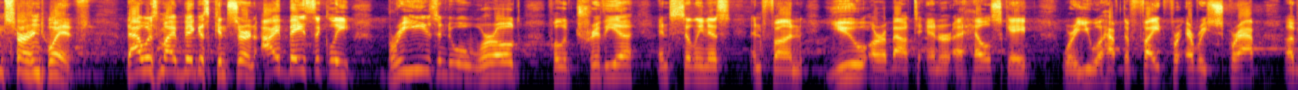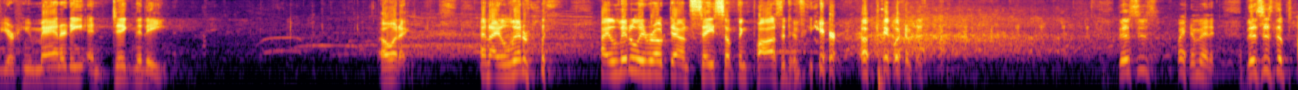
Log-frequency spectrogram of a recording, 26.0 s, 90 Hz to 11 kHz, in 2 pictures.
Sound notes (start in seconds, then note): 20.1 applause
